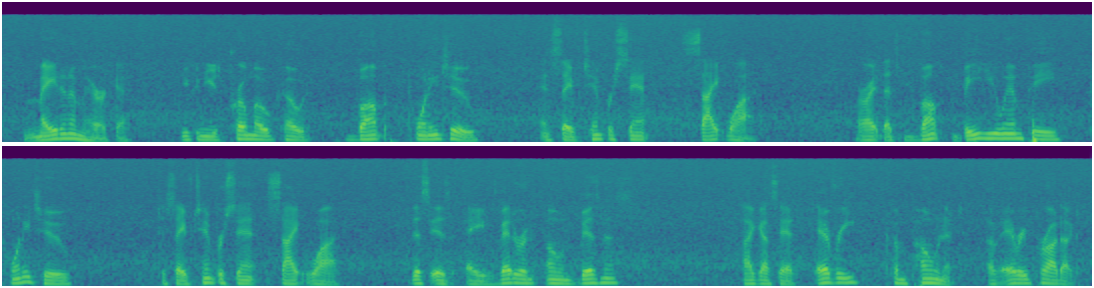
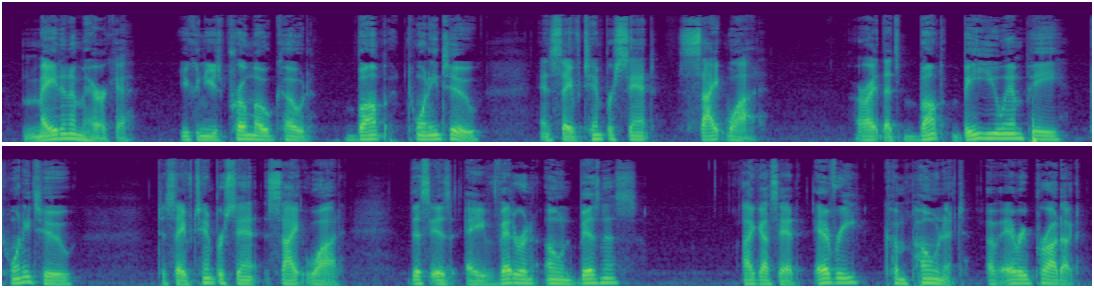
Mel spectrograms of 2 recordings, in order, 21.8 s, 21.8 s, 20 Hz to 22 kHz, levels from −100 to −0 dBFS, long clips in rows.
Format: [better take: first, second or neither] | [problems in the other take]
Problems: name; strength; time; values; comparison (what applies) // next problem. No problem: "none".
second | hiss; loud; throughout; 8 dB below the speech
